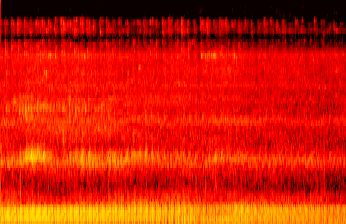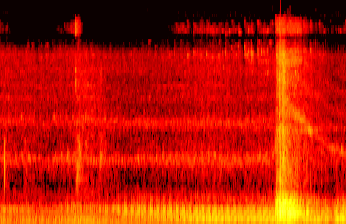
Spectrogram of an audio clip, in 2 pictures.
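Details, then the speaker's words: Honda CRF Africa Twin, started after sitting two months: deep, loud, rapid twin-cylinder burble rising on a blip, open and harsh; exhaust baffle insert fell out, possibly after its grub screw loosened, much louder exhaust. "Nala just coughed out her baffle, and I instantly noticed that the bike was sounding considerably louder"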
